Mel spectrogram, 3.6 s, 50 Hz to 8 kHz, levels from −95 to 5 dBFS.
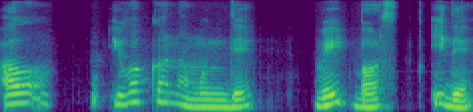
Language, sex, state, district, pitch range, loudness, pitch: Kannada, male, Karnataka, Bangalore, 145-215 Hz, -19 LUFS, 180 Hz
